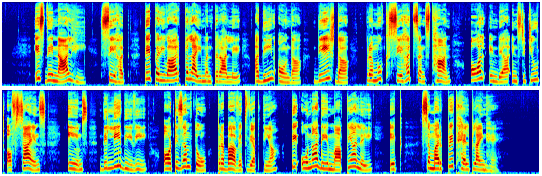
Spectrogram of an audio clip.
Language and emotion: Punjabi, neutral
